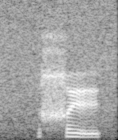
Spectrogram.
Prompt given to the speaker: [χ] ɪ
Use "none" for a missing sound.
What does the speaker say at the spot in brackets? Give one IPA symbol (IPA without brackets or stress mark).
χ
